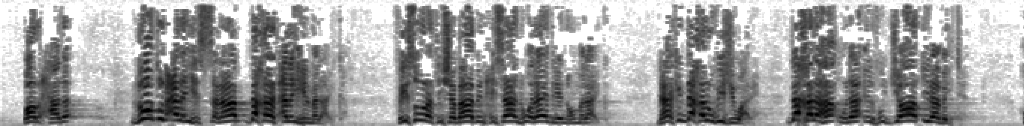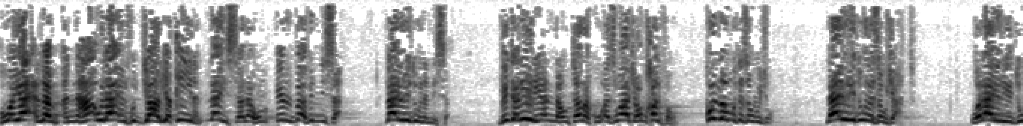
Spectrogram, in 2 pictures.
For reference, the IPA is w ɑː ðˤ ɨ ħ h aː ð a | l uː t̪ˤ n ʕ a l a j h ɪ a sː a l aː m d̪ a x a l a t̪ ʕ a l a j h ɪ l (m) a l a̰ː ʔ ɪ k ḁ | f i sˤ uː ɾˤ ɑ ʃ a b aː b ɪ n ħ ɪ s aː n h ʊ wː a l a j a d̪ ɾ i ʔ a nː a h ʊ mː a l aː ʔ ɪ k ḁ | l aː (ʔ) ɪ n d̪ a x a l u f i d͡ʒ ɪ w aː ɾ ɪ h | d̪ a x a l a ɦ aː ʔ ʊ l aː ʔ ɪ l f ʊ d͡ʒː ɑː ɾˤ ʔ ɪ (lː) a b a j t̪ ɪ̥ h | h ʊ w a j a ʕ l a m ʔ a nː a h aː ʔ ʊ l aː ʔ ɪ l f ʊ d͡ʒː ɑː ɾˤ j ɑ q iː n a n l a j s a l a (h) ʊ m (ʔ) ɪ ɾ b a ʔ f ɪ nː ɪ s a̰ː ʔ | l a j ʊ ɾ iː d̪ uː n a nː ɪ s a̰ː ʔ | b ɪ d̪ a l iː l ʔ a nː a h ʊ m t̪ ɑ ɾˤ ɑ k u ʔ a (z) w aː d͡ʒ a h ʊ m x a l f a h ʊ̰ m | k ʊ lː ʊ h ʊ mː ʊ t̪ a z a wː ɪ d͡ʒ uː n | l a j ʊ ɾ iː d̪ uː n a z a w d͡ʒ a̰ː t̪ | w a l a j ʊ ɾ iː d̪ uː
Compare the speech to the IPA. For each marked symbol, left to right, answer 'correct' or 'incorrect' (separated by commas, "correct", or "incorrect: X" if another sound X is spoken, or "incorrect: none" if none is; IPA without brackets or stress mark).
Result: correct, incorrect: k, incorrect: l, correct, correct, correct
